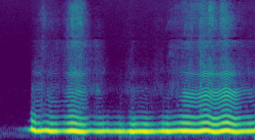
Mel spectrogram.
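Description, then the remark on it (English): A voice imitates a fly with one steady, low-pitched buzz that starts abruptly and drones on for over two seconds, wavering slightly in pitch, with no other sounds around it. “He would get up in your face.”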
